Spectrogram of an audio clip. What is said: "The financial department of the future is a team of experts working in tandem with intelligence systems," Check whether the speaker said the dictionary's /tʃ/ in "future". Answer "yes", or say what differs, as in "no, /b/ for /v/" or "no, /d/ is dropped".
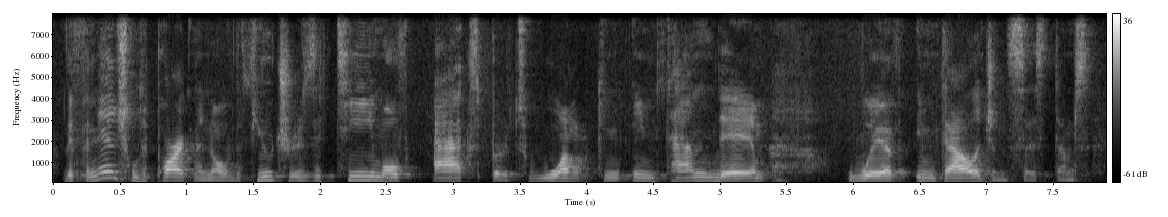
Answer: yes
